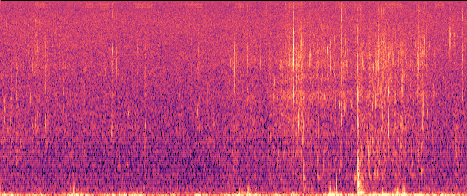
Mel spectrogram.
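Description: Kayak paddling: paddle strokes splashing and dripping in calm lake water, with occasional knocks, over a low rumble. The splashes and knocks come thickest about six to eight seconds in.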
